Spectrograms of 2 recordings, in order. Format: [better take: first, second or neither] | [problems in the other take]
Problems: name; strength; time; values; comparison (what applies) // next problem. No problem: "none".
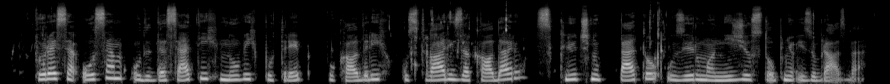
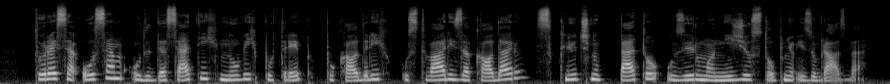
second | noise reduction (neural mask model Resemble Enhance denoiser)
